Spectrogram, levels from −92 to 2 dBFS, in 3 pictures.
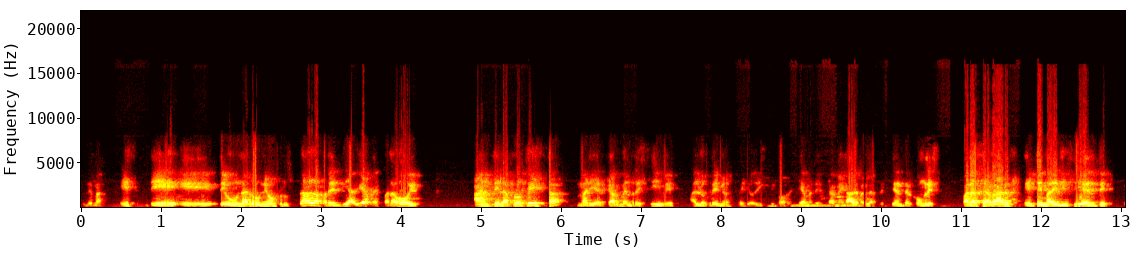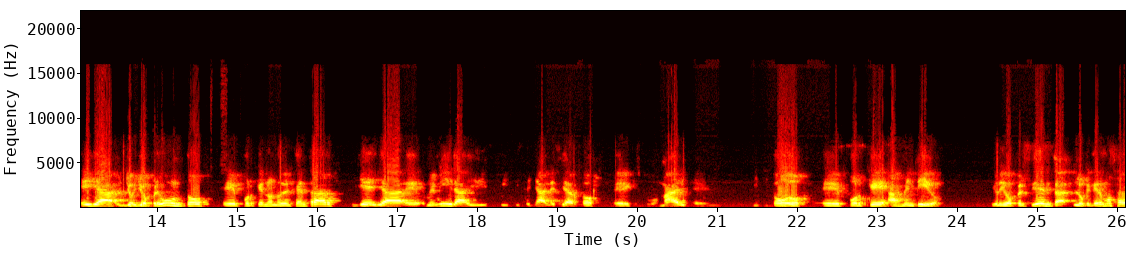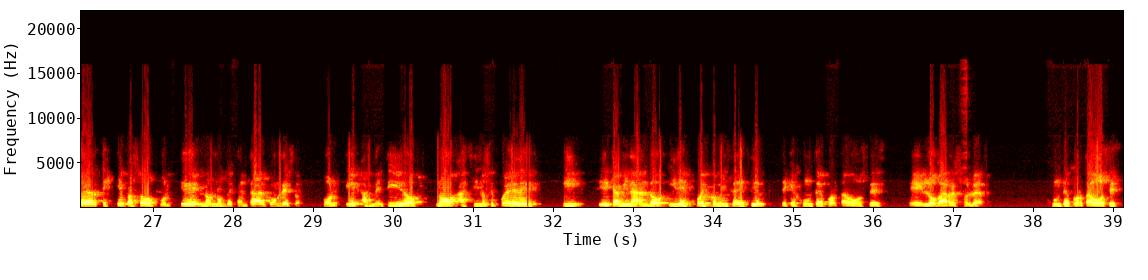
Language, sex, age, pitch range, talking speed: Spanish, male, 40-59, 150-235 Hz, 185 wpm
